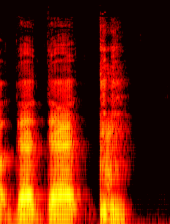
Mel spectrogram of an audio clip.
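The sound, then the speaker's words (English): Throat clearing comes in three short, loud, voiced rasping bursts, the last one briefer, each followed by a moment of silence. “I'm very sorry about clearing my throat.”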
